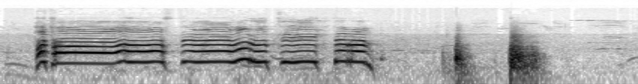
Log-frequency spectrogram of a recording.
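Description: Kagura performer's voice chanting the play's lines on one held, steady note in four drawn-out phrases, with small turns of pitch at the phrase ends. Two short breathy sounds follow, then quiet.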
